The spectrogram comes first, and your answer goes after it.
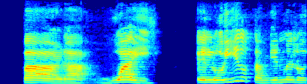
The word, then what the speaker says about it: Paraguay: Paraguay. Aquí se forma otro triptongo y como dijimos anteriormente, debe de quedar junta en una sola sílaba. Paraguay. El oído también me lo dice. Paraguay.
